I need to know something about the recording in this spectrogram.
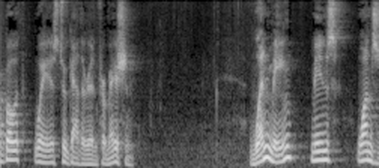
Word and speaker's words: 闻: It's pronounced second tone, 闻, and usually means to hear, or more rarely, to smell.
